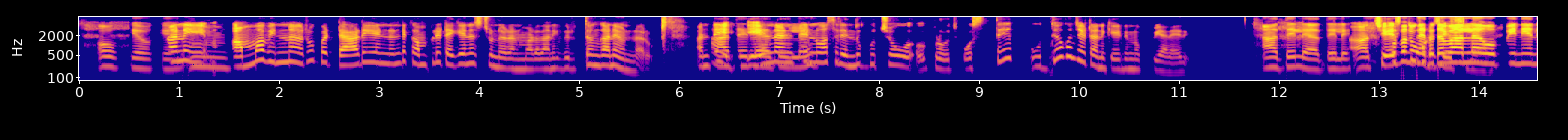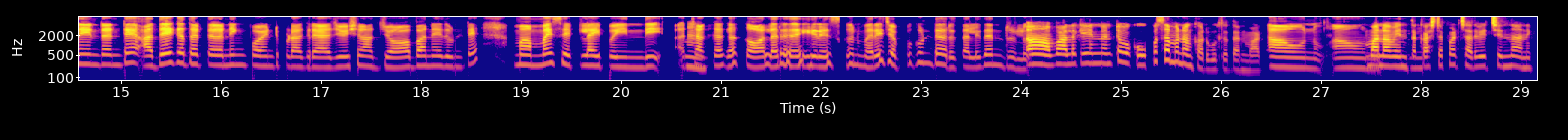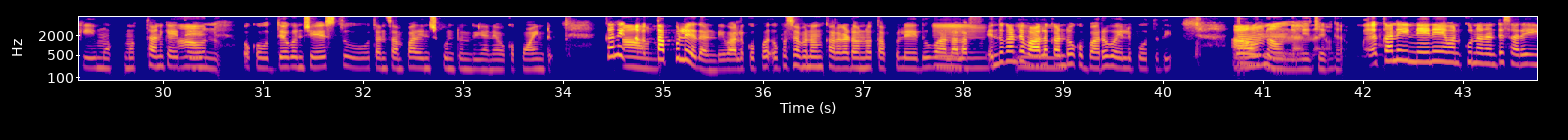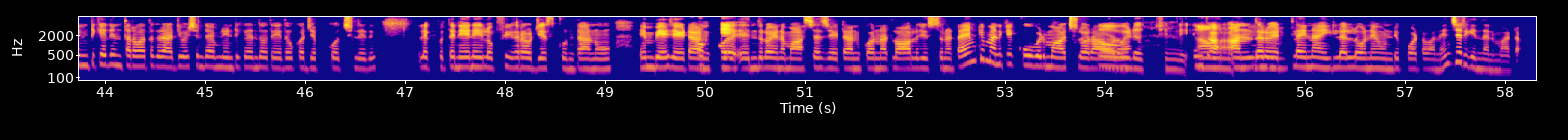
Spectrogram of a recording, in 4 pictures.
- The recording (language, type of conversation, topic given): Telugu, podcast, స్నేహితులు, కుటుంబంతో కలిసి ఉండటం మీ మానసిక ఆరోగ్యానికి ఎలా సహాయపడుతుంది?
- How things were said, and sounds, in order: in English: "బట్ డ్యాడీ"; in English: "కంప్లీట్ అగైన్స్ట్"; tsk; in English: "ఒపీనియన్"; in English: "టర్నింగ్ పాయింట్"; in English: "గ్రాడ్యుయేషన్"; in English: "జాబ్"; in English: "సెటిల్"; laughing while speaking: "కాలర్ ఎగరేసుకొని మరి చెప్పుకుంటారు తల్లిదండ్రులు"; in English: "కాలర్"; in English: "పాయింట్"; sniff; in English: "గ్రాడ్యుయేషన్ టైమ్‌లో"; sniff; in English: "ఫిగర్ ఔట్"; in English: "ఎంబీఏ"; in English: "మాస్టర్స్"; in English: "కోవిడ్"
